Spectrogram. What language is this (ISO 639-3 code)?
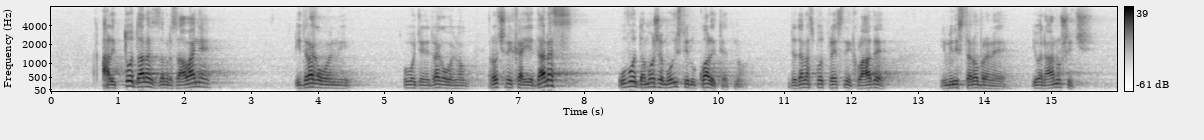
hrv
